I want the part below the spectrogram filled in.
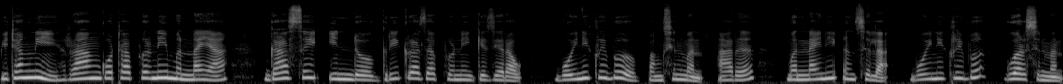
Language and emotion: Bodo, neutral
